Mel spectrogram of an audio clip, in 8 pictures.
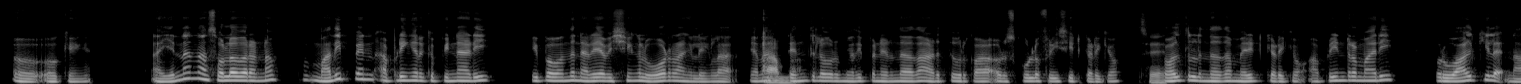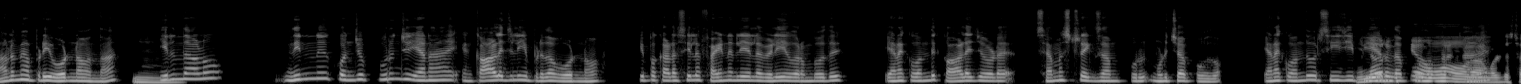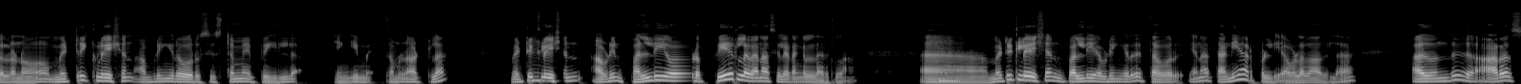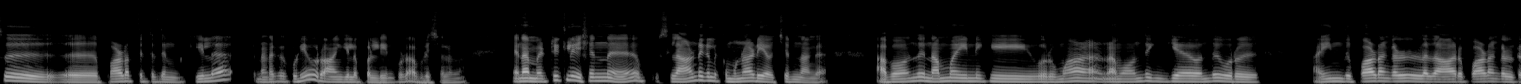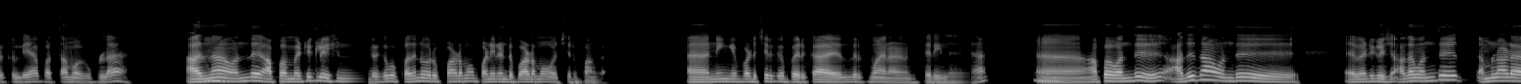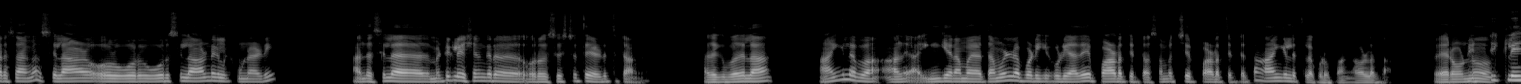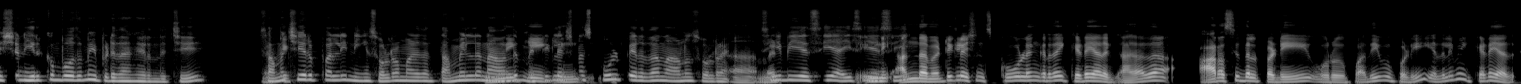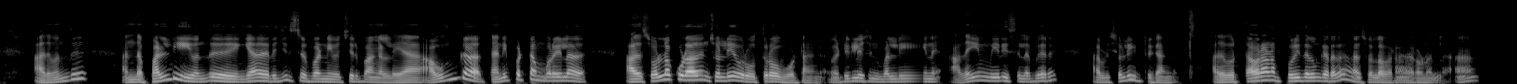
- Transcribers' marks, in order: in English: "டென்த்ல"; in English: "டுவெல்த்ல"; drawn out: "ம்"; in English: "ஃபைனல்"; in English: "சி.ஜி.பி.ஏ"; other background noise; "அதுதான்" said as "அதுனா"; tapping; in English: "சி.பி.எஸ்.இ, ஐ.சி.எஸ்.இ"; in English: "ரிஜிஸ்டர்"; tsk
- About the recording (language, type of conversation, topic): Tamil, podcast, மதிப்பெண் மற்றும் புரிதல் ஆகியவற்றில் உங்களுக்கு எது முக்கியமாகத் தெரிகிறது?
